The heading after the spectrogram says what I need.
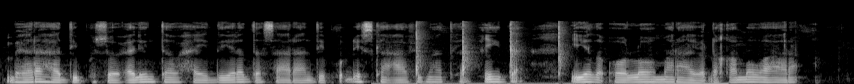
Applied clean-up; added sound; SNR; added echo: none; Hands; 7 dB; none.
